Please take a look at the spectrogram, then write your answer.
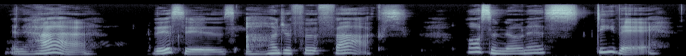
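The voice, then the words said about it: Southern country-boy accent. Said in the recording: “do you sound like a country boy ... you're getting a little southern there”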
